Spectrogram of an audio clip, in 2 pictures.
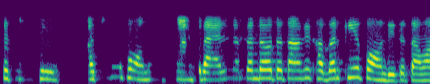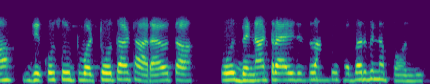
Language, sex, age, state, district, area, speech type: Sindhi, female, 30-45, Maharashtra, Thane, urban, conversation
